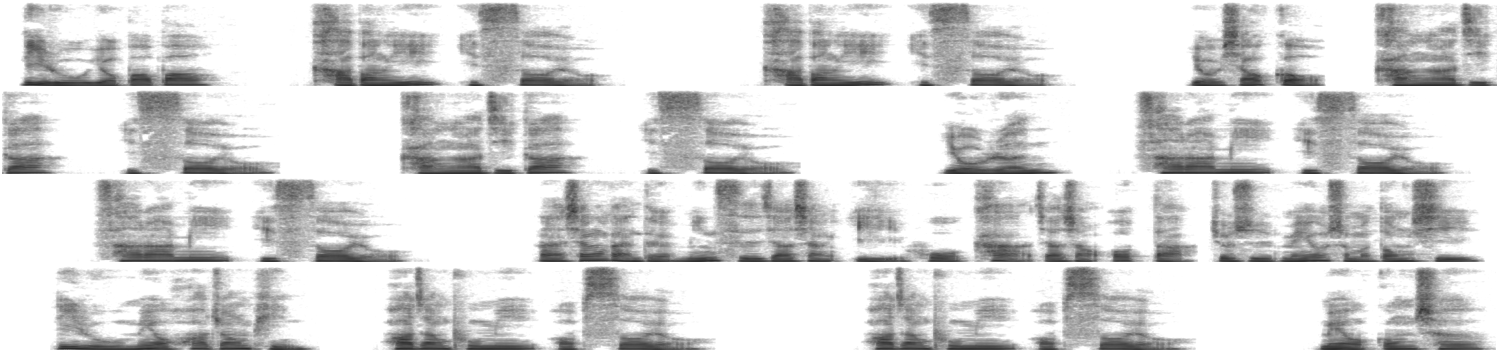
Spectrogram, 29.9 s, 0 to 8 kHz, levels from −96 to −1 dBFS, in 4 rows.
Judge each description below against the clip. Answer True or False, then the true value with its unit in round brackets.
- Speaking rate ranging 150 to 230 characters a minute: True (195 characters per minute)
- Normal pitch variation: True (3.7 semitones)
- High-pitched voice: False (125 Hz)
